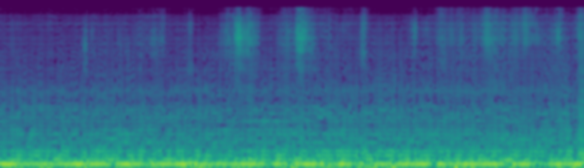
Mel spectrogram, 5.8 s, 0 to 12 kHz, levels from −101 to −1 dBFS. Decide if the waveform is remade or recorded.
remade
